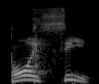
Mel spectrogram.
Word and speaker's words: Boise: like what you me why everybody's saying Boise boy C it's Boise he's like just cause it's an S doesn't mean you say uh you have to say it like that he's like you don't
